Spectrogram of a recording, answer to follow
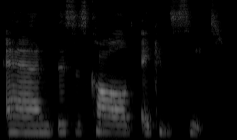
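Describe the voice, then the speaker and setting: A teenage girl co-hosting a casual podcast chat, soft-spoken, gushing and playful. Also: fairly low pitch, monotone, unhurried, clean tone. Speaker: podcast co-host.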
